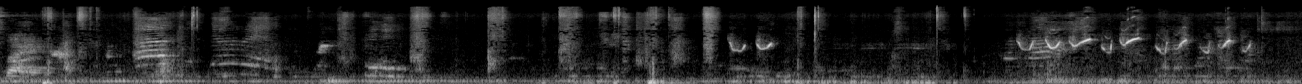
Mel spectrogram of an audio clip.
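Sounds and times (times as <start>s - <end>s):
bird whistling calls: 7.2s - 7.9s, 10.1s - 12.6s.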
